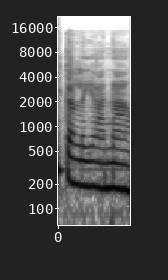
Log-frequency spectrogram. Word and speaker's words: กัลยาณัง: กัลยา นัง และ อภิปูชะยามิ มัก ออก เสียง ยา เป็น ญ้า หรือ นะมามิ ออก เสียง มา เป็น ม ซึ่ง ถือ ว่า ผิด เพราะ ภาษา บาลี ไม่ มี วรรณยุค เอกโทตรี จัตวา เหมือน ใน ภาษา ไทย นอก จาก เน้น ความ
